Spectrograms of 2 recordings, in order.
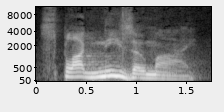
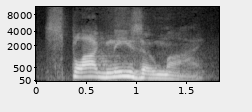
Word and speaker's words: Splagnizomai: Anybody want to try to pronounce the Greek word there? Splagnizomai. That's how you say that word. Splagnizomai.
